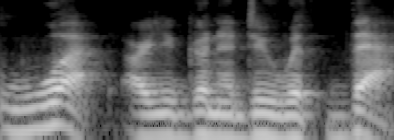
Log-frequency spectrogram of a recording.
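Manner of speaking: ordinary delivery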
